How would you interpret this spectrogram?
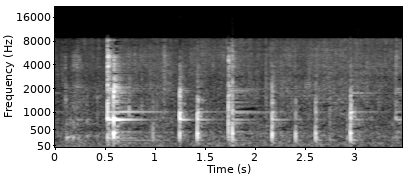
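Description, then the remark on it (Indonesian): Food with torch ginger flower (bunga kantan) sizzles steadily in a hot pan as it is fried and stirred, a utensil scraping and clinking against the pan in a loose series of sharp strokes, fairly loud, with no talking. “Goreng saja. Yes. Goreng terus. Ya, goreng terus. Diaduk sebentar.”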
